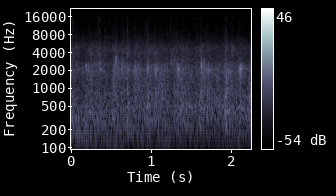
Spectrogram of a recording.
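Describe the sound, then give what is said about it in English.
A crowd applauds the musicians after their performance, many hands clapping in a dense, continuous patter that stays at an even moderate level throughout, with no voices standing out. “Come on, you want to clap? Clap for them.”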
